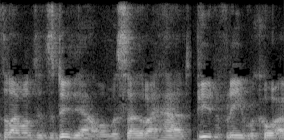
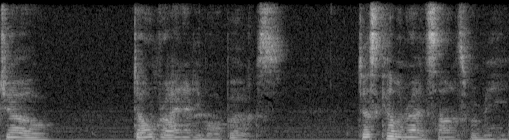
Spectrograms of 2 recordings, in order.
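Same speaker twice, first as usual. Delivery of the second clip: put-on voice, breathy; 7 dB quieter than usual. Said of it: "I'm going to do an impression of [name]. ... That's my [name] voice".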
